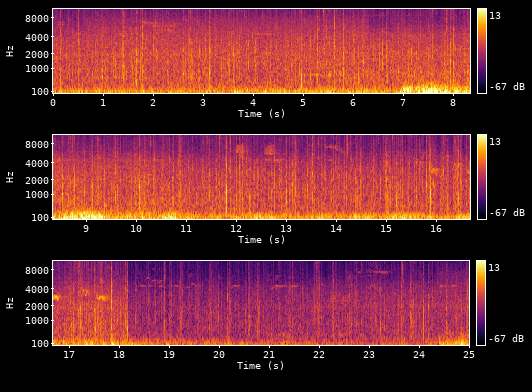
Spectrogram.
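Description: Steady rain falling on leaves and a tarp, with many single drops ticking. A low rumble swells for a few seconds about a third of the way in. About three-quarters of the way through, the rain turns to a softer patter.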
